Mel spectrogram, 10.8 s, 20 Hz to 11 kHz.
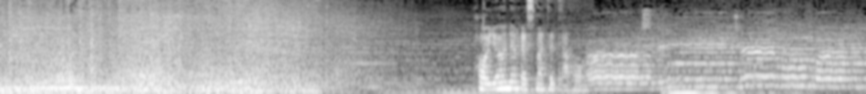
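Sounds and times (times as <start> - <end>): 
train rumbling along the tracks leaving the city: 0.0 - 5.3
speech: 6.0 - 10.0.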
